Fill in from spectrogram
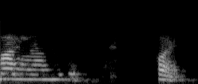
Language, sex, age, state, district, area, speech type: Manipuri, female, 18-30, Manipur, Kangpokpi, urban, conversation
